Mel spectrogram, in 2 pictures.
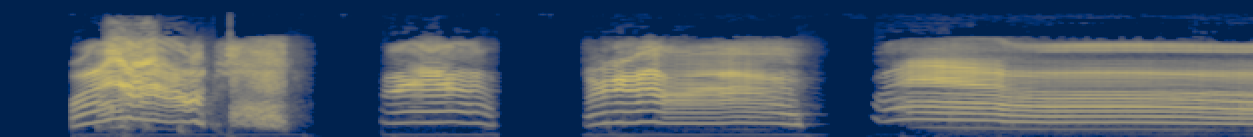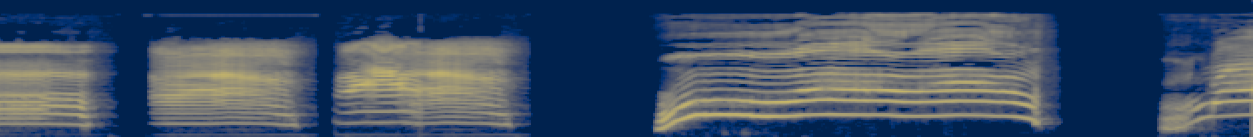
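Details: Domestic cat giving angry, intense meows: a series of long, harmonic-rich wails, some wavering and some steady, each lasting one to three seconds, separated by short silences, with a sustained high yowl near the end.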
